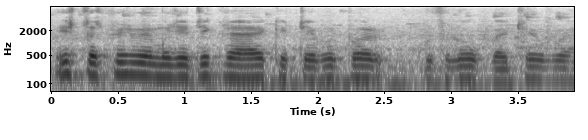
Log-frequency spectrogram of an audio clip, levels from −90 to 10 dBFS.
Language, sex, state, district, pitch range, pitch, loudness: Hindi, male, Bihar, Katihar, 125-150 Hz, 135 Hz, -18 LUFS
